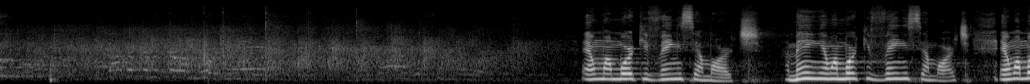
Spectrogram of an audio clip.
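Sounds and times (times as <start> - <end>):
audience applauding: 0.0 - 5.7
speech: 5.8 - 10.2.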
